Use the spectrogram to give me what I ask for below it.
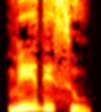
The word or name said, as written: ಮದಿಸು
